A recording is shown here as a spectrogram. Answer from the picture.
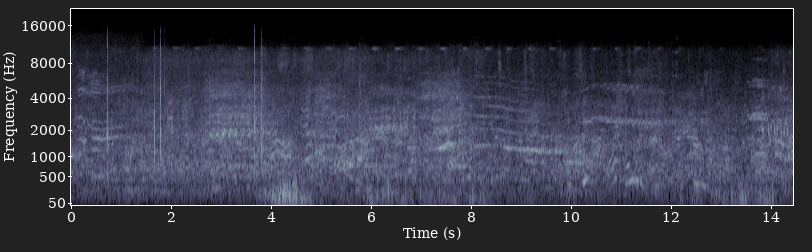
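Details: Young Black Forest Coldblood stallion Dragan, a very dark foal, presented at the Kohlenbach foal show, 13.08.2022; wavering neighs recur across the recording, mixed with a man's loudspeaker talk, hoof clatter and background chatter.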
